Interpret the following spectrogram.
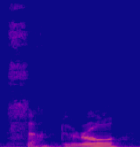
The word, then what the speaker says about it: Sandro: me that that uh Georgian names always put the stress mildly on the last syllable and that you would say he was called Datiko and that you would say Sandro in this instance but I don't know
